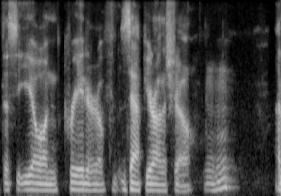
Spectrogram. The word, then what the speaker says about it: Zapier: and first it's pronounced zapier remember that reminder that's right it rhymes with happier ah okay there you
